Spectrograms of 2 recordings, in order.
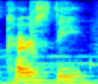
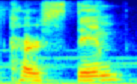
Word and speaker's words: Kirsten: I guess I've been saying her name is Kirsty and it's Kirsten.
